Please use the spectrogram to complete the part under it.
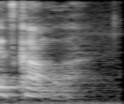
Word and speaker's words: Kamala: I mean, you pronounce Kamala Harris's name wrong. But is it Kamala? – It's Kamala.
